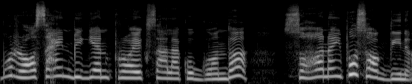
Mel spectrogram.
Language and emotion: Nepali, disgusted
